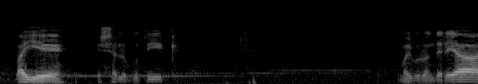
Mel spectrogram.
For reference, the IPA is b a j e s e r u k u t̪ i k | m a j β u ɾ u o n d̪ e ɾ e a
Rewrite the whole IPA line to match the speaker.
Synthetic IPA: b a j e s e l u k u t̪ i k | m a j β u ɾ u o n d̪ e ɾ e a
